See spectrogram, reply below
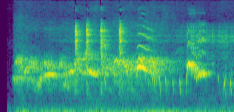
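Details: White-rumped shama singing a varied, melodious phrase of rich whistled notes, some sliding and some clipped, with brief sharp higher accents woven through the sequence.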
